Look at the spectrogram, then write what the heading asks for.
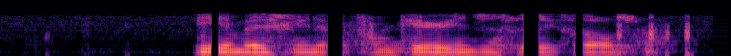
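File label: Public Safety Tactical, p25; wake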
